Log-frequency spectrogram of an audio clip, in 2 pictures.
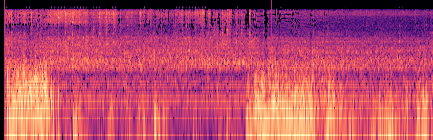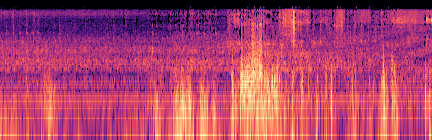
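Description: Tractor-mounted hydraulic rotary tiller tilling soil and shredding weeds, over the steady hum of the tractor engine and hydraulics. Several louder rushes of noise come and go, near the start, about five seconds in, and again near the end.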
